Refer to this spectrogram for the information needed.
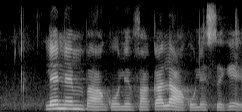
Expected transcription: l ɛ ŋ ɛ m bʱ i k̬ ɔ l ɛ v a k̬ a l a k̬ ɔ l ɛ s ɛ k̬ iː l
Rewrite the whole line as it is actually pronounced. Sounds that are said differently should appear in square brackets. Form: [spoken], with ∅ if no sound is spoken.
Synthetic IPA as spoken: l ɛ [n] ɛ m bʱ [a] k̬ ɔ l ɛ v a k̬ a l a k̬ ɔ l ɛ s ɛ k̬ [ɛː] l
